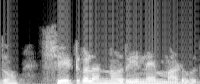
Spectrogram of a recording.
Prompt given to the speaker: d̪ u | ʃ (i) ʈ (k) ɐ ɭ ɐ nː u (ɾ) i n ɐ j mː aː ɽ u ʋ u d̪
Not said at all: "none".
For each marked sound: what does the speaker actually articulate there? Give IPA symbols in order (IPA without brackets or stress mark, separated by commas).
iː, ɡ, ɾ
